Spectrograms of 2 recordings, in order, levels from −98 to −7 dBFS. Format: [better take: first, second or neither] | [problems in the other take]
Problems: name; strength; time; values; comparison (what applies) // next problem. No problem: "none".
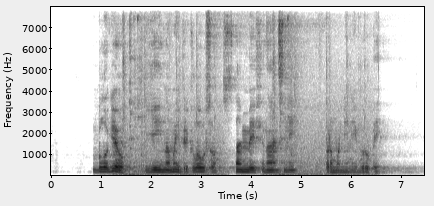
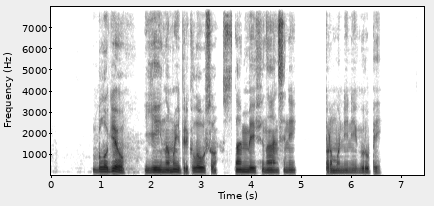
second | background sound (Coin (dropping)); 17 dB below the speech // room echo; dies away in 1.1 s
